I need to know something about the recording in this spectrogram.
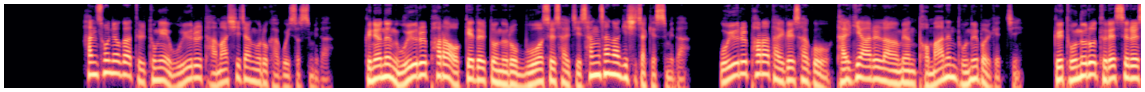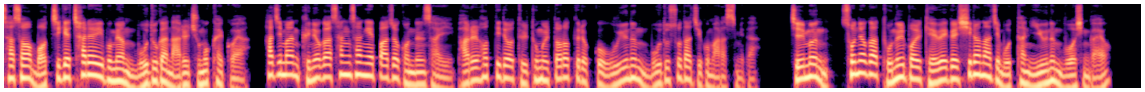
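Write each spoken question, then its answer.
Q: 소녀가 돈을 벌 계획을 실현하지 못한 이유는 무엇인가요?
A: 상상에 빠져 걷다가 발을 헛디뎌 들통을 떨어뜨려 우유가 모두 쏟아졌기 때문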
